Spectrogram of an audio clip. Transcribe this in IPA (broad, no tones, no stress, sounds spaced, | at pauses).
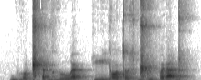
bʱ o ǁʰ ɐ ɡʱ u w ɐ kː i j ɔ t o s ɡ͡ǁ o j p ɐ ɾ a ɖ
